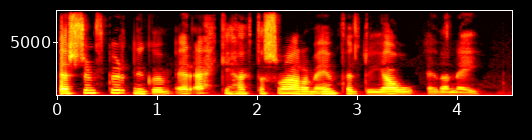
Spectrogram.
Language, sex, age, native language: Icelandic, female, 18-19, Icelandic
